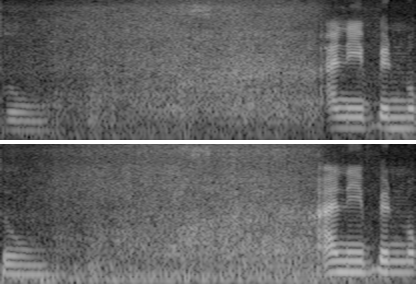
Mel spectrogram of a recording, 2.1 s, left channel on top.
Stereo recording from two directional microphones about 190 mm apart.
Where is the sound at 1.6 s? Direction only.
15° right (ahead or behind).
